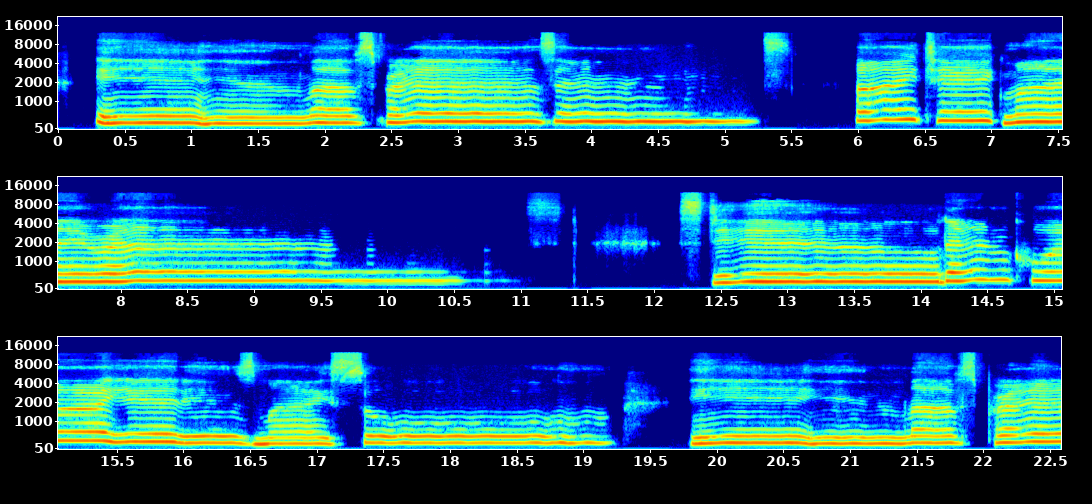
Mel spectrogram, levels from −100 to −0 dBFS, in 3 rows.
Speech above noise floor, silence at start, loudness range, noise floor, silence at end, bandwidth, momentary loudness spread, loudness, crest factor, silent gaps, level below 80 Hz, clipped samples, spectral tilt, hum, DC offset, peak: 55 dB; 0.3 s; 6 LU; -78 dBFS; 0 s; 12.5 kHz; 11 LU; -24 LUFS; 14 dB; none; -78 dBFS; under 0.1%; -5 dB/octave; none; under 0.1%; -10 dBFS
